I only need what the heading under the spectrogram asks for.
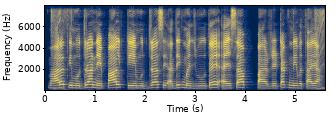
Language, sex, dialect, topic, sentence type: Hindi, female, Marwari Dhudhari, banking, statement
